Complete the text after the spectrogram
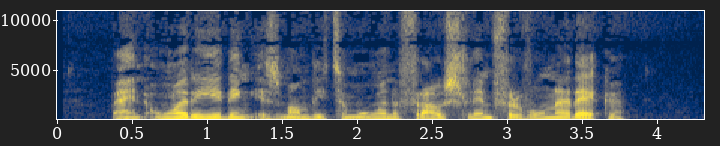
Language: Western Frisian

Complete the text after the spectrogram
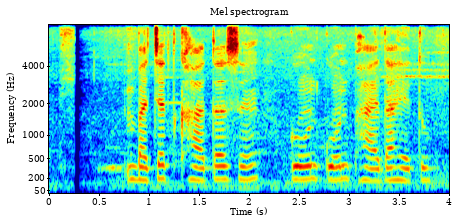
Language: Maithili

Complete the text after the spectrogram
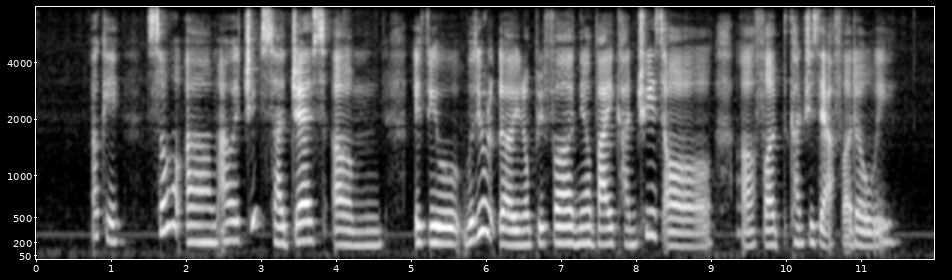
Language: English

